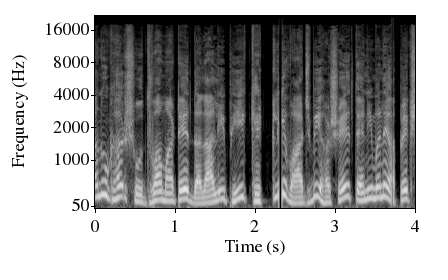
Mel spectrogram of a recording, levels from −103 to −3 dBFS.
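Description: At 2.30 s the speech drops abruptly into silence for about 62 ms, then resumes at its normal place. This is a corrupt frame muted: damaged compressed frames were rejected by the decoder and replaced with silence, and the gap's length fits three frames of roughly 21 ms. The same happens at 3.71 s, a hole of about 42 ms, consistent with two frames. Timing is preserved in both cases; nothing is shifted or repeated.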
